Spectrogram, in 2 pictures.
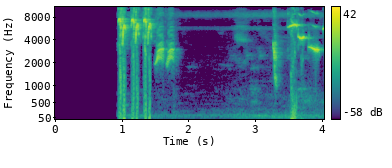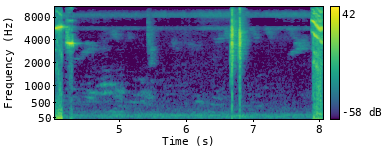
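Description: Caged brown-chested jungle flycatcher calling in short bursts of high, sharp chirps and whistled notes. There are four bursts: a quick run of sharp notes ending in two lower whistles about a second in, a phrase of falling whistles around three and a half seconds, a brief chirp near seven seconds, and another run of notes at the end.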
